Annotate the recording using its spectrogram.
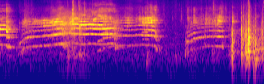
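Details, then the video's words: Cats screaming for their dinner: long, loud, harmonic meows that rise and then fall, three drawn-out cries in about five seconds, followed by clattering noises. "Crazy cats fighting and then screaming for their dinner"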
